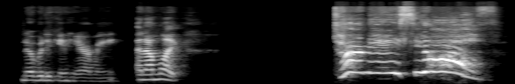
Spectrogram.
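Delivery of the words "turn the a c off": acted-out yell, higher, louder, slower. Retelling calling out for one of the kids, retelling a yell to the kids. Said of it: "I'm like yelling for one of my kids".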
